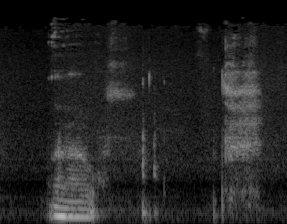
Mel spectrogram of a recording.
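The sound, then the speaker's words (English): Mouse clicks as an OK button is clicked on a computer: a few short, sharp clicks following a brief spoken voice, faint and isolated against a quiet background. “We copy this and click on OK.”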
